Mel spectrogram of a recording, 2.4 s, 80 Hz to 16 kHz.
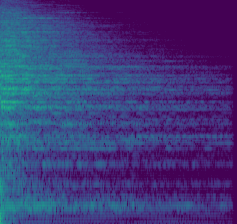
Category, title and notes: Instrument samples > Percussion
crash XWR 7
bang, crash, metal, Zildjian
